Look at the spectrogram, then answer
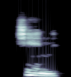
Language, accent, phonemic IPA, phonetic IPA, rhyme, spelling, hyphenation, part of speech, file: English, US, /ˈt͡ʃɪn/, [ˈt͡ʃʰɪn], -ɪn, chin, chin, noun / verb, En-us-chin.ogg
- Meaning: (noun) 1. The bottom of a face, (specifically) the typically jutting jawline below the mouth 2. Talk 3. A lie, a falsehood 4. A person of the upper class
